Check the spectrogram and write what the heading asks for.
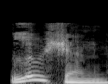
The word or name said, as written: Lucian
